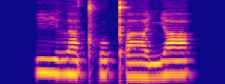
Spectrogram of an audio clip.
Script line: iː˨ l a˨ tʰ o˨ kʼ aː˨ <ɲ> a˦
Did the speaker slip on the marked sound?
no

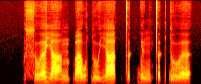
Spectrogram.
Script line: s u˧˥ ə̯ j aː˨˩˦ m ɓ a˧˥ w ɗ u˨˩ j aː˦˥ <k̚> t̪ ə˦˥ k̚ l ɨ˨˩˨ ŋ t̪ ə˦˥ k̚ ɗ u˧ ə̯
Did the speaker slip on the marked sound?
yes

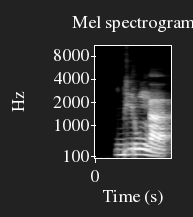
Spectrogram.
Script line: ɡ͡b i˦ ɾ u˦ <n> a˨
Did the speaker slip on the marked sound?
yes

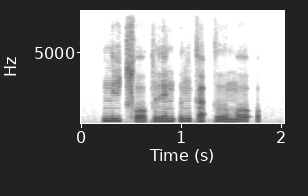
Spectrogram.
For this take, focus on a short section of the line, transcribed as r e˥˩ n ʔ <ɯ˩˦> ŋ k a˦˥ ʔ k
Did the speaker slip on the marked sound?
yes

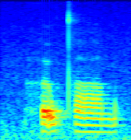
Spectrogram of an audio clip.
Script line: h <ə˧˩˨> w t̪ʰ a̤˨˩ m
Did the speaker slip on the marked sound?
yes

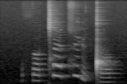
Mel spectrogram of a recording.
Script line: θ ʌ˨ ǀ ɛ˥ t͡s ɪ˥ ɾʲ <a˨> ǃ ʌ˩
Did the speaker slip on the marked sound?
yes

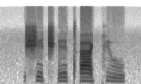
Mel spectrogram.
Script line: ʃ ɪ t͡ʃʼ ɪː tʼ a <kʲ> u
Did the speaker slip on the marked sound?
no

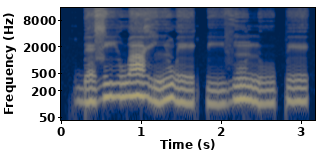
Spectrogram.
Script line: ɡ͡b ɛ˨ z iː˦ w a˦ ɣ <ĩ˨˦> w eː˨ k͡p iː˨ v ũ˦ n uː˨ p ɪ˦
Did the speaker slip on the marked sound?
no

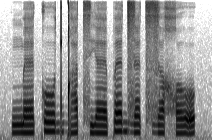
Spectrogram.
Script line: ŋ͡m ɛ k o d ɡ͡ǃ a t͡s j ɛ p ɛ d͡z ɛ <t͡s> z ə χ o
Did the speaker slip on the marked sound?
no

